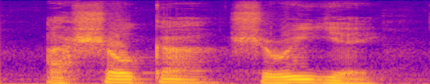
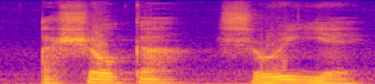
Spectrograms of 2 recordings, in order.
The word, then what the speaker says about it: Ashoka Shriye: Chúng ta phát âm là Ashoka Shriye, Ashoka Shriye, Ashoka Shriye, Ashoka Shriye. Chữ S cong chúng ta đọc là S.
